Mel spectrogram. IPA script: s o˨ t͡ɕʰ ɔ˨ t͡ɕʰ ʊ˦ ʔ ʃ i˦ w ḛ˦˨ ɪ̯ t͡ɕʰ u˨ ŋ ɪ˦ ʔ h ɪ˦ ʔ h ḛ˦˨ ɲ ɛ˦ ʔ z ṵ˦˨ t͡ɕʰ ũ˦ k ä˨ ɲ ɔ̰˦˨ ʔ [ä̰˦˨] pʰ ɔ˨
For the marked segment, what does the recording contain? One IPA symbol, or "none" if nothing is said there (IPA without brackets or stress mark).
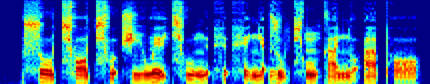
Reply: ä˦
